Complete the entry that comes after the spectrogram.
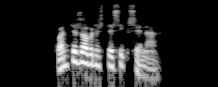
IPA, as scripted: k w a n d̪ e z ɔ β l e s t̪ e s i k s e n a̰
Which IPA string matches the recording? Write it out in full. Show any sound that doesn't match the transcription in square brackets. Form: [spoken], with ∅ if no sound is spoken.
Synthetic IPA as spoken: k w a n [t̪] e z ɔ β [ɾ] e s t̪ e s i k s e n a̰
